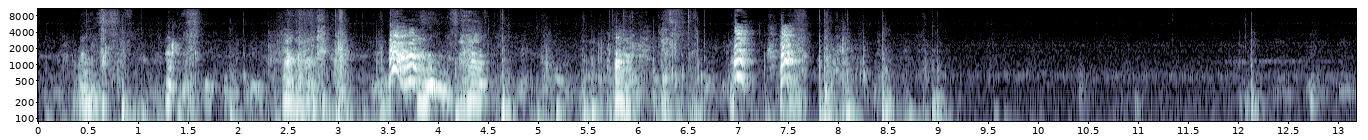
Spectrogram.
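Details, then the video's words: Pet Maltese, a mother with her puppy, bark rapidly for about nine seconds in a burst of high, yappy notes, then fall quiet apart from a single late yip. "Maltese Mom and puppy Dai"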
